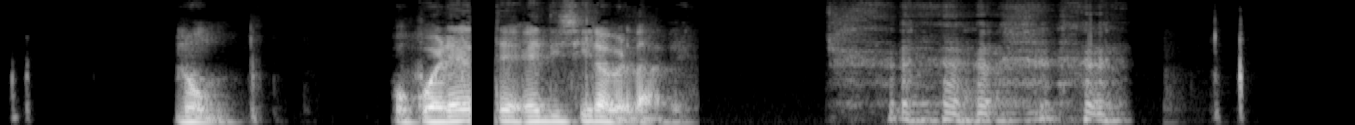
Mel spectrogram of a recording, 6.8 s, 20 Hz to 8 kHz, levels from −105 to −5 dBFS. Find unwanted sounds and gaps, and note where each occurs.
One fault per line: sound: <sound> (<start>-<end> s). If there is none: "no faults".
sound: dropout (2.3-2.5 s)
sound: laugh (4.1-5.7 s)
